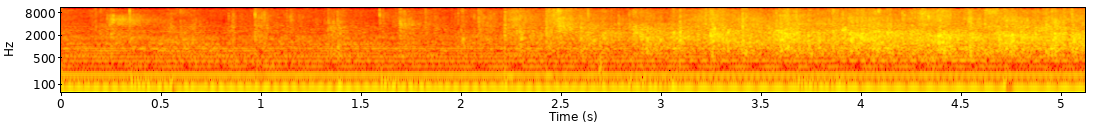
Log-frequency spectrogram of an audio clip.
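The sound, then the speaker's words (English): A few soft, unhurried claps tap out a sparse golf-clap rhythm over a steady low hum, with no voices, a little golf clap after a pastor says his church's offerings have tripled every week. “Little golf clap for you.”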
